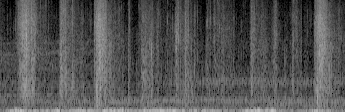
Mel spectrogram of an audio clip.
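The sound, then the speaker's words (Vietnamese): Footsteps rustling over dry leaves in a garden, a few faint, irregularly spaced crunching steps with soft crackling between them. “vang lên có tiếng chân người đi bộ, loạt xoạt dẫm lên lá khô.”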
